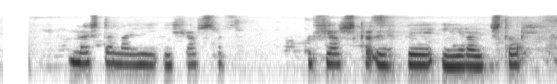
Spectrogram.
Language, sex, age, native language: Icelandic, female, 14, Icelandic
